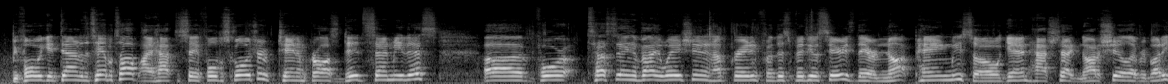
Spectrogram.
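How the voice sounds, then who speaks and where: Speaking in an American accent, the voice moves at a fairly quick pace with ordinary pitch variation. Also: man, high pitch for a man. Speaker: firearms YouTuber. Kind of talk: product tutorial. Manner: casual, chatty.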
